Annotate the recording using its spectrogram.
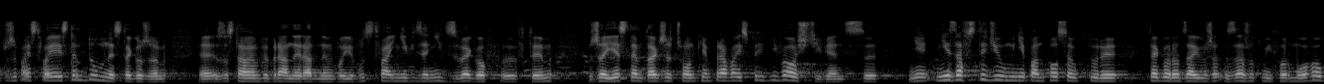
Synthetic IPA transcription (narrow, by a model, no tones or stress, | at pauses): pɾɔʂɛpaj̃st̪fajajɛst̪ɛmd̪umnɘst̪ɛɡɔʐɛ | zɔst̪awɛmvɘbɾanɘɾad̪nɘmvɔjɛvut̪st̪faiɲɛvʲid̪zɛɲid̪zzwɛɡɔft̪ɘm | ʐɛjɛst̪ɛmt̪aɡʐɛt͡ʂwɔŋkʲɛmpɾavaispɾavʲjed̪lʲivɔɕt͡ɕivʲjɛnt̪s | ɲɛɲɛzafst̪ɘd͡ʑiwmɲɛpanpɔsɛwkt̪uɾɘ | t̪ɛɡɔɾɔd̪zajuzaʐut̪mʲifɔɾmuwɔvaw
